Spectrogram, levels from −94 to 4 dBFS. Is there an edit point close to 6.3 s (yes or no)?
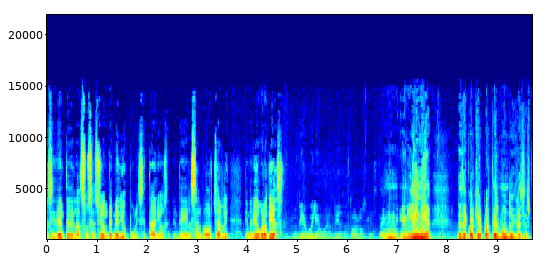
yes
